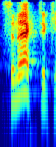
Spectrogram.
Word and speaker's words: synecdoche: The actual word, the expression is called a synecdoche, if I've pronounced that right, Stacy, is that right? Synecdoche? Okay, whatever. That's whatever she said. Synecdoche. Is that right? I said it right.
